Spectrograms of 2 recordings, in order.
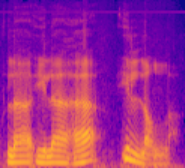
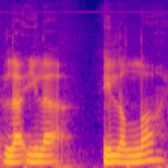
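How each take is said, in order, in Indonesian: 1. Bunyi h pada ilaha diucapkan dengan jelas. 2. Bunyi h pada ilaha dihilangkan. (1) "pengucapan yang benar seperti itu" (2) "Adapun yang baca ilaha, ila"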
